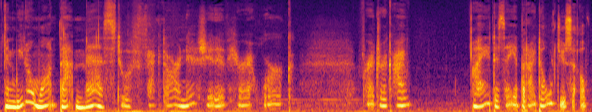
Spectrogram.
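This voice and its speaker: A woman playing an obsessive, scheming coworker pining for her married boss, whispering dramatically and insistently in a soft-spoken ASMR role play. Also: fairly high pitch, slight background noise. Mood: insistent, pleading. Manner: breathy whispering, dramatic, insistent, with halting repetitions.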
